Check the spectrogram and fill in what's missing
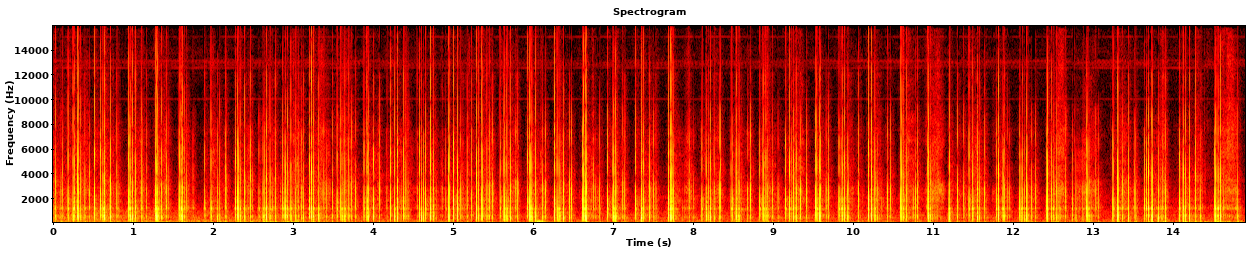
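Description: A solid hardcover book with a printed cardboard cover is held in both hands and tapped with long dark nails. Dozens of quick, dry taps follow one another in a steady, fast rhythm. Each is a short, hollow midrange click with a bright edge and almost no ring.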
